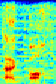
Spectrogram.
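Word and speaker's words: Van Gogh: uh yeah it's like how Americans and Europeans PR uh pronounce Van van go differently like yeah because like Europeans will pronounce it vano um on that topic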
